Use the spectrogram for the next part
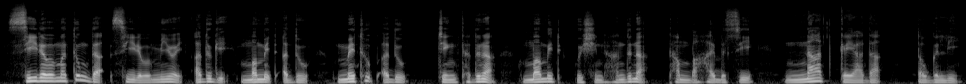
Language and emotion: Manipuri, neutral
